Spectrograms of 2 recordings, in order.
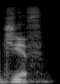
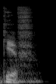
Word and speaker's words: GIF: And the guy who made the GIF file format says it's pronounced with a J with a J sound.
